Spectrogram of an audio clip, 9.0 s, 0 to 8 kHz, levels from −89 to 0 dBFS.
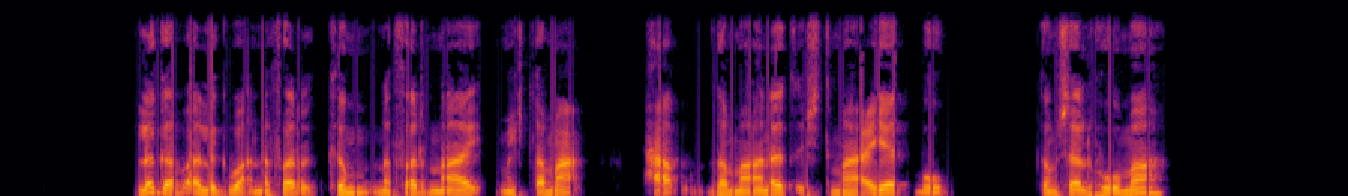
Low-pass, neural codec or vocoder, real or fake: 7.2 kHz; none; real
